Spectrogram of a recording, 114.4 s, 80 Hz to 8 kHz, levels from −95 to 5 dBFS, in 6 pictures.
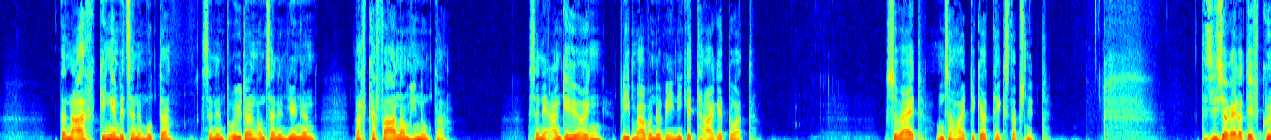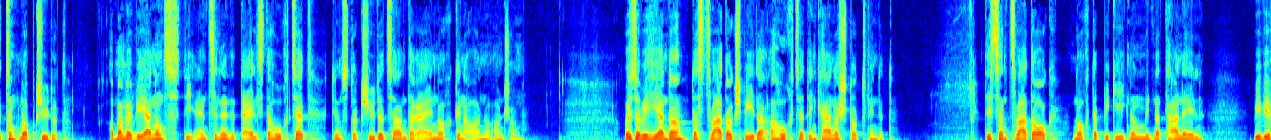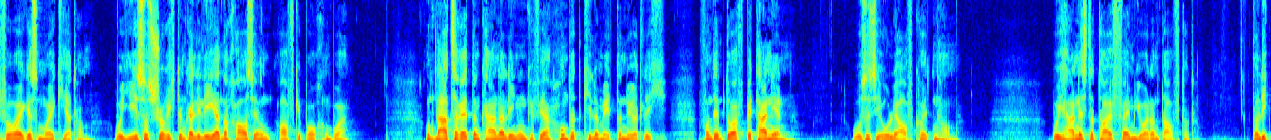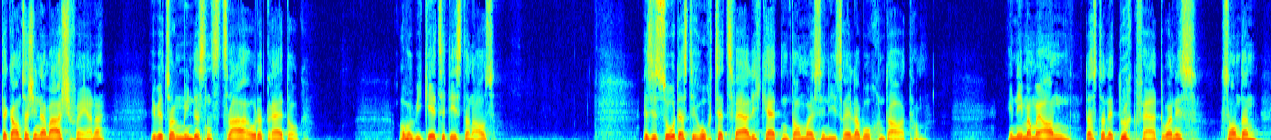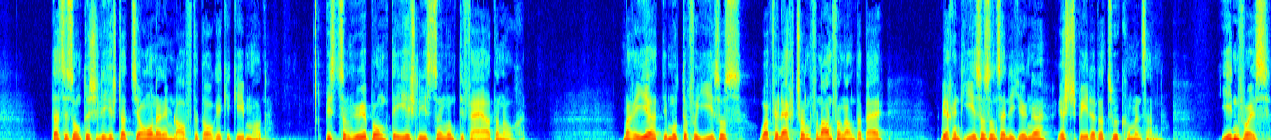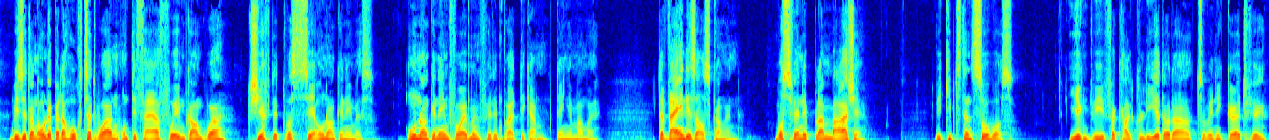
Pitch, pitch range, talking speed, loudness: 120 Hz, 105-130 Hz, 135 wpm, -20 LUFS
